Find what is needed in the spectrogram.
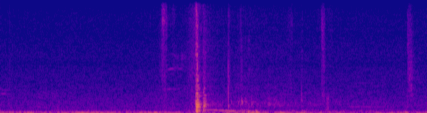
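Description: Tennis racket striking the ball on a serve: one sharp pop about a second in.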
